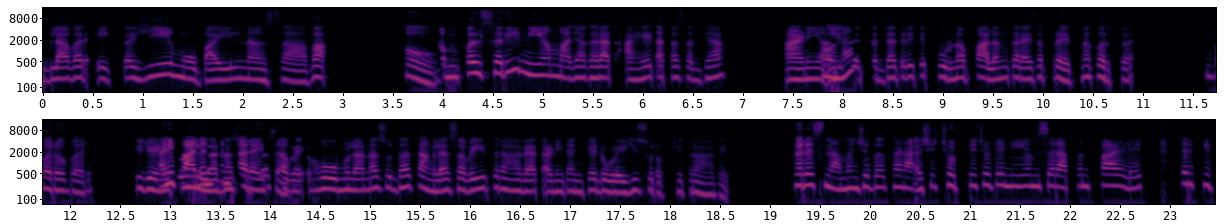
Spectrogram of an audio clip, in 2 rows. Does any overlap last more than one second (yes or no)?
yes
